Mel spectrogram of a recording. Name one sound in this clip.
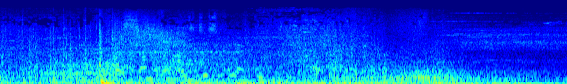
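A large magical blast booms and rumbles away.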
